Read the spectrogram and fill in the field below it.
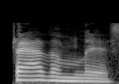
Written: fathomlessness

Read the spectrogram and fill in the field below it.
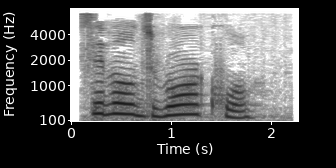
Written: sibbalds rorqual

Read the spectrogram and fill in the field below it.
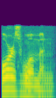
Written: oarswoman

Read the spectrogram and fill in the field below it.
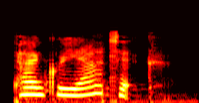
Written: pancreatic fibrosis

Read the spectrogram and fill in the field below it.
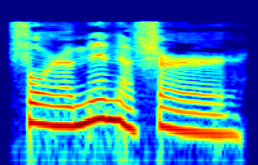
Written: foraminiferous

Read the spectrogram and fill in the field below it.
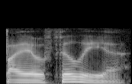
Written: biophilia

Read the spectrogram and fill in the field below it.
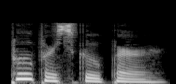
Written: pooper scooper

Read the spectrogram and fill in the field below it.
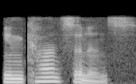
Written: inconsonance

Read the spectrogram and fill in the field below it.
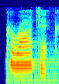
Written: carotic

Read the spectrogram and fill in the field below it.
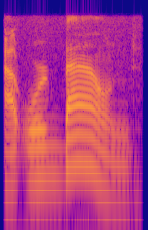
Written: outward-bound

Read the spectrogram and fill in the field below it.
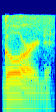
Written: gourd

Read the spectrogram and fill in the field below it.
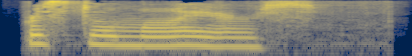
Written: Bristol-Myers

